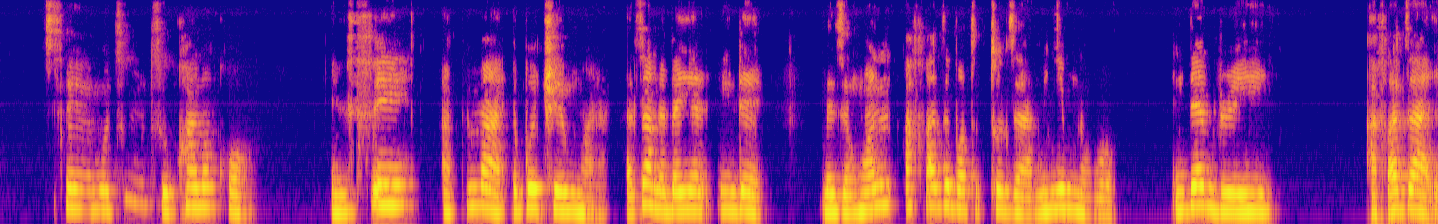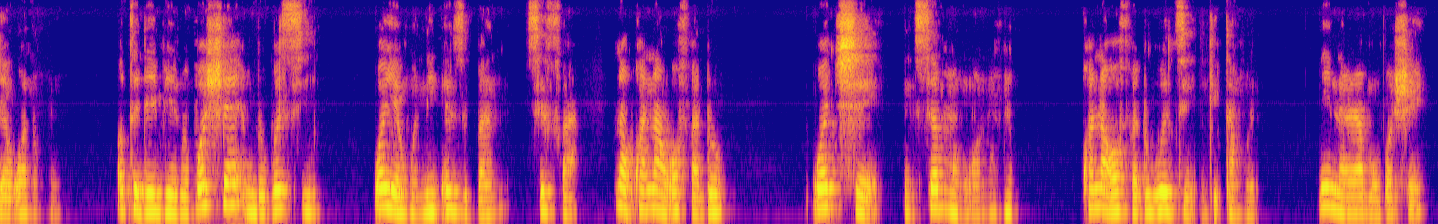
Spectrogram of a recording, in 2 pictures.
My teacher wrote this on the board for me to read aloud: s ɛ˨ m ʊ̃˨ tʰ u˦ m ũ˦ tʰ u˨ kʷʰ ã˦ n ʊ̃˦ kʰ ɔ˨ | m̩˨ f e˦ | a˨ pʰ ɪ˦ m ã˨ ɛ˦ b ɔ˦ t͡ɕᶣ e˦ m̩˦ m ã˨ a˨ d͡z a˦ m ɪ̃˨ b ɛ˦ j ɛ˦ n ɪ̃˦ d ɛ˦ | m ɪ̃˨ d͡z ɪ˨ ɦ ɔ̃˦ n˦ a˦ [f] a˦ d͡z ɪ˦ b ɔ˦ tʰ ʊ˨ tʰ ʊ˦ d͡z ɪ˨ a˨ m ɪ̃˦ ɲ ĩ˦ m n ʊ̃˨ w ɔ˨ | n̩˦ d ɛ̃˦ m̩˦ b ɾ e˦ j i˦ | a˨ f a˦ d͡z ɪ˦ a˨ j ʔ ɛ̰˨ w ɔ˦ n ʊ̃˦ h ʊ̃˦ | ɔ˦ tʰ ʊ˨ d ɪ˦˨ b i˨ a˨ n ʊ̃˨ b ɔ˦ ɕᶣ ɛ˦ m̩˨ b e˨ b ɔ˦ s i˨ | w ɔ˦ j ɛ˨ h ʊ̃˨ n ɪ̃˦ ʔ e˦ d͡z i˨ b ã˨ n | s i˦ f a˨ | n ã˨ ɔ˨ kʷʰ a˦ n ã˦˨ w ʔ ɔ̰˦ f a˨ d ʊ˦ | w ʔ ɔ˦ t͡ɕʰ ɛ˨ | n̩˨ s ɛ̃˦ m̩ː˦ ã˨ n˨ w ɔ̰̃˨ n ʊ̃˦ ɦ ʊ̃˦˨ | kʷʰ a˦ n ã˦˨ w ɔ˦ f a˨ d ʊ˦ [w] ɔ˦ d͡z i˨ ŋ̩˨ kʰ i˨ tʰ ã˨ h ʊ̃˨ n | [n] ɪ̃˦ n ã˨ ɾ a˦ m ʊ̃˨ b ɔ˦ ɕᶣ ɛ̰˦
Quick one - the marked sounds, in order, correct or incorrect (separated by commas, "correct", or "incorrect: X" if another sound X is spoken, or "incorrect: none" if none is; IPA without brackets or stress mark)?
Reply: correct, correct, correct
